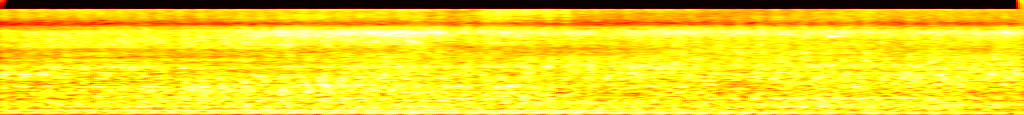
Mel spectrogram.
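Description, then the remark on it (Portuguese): A heavy truck passing by rumbles loudly and steadily, a deep droning roar with low throbbing tones that holds at an even level throughout, with no voices. “Tá passando um caminhão, vai fazer um barulhão é retado aqui.”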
